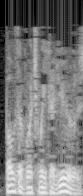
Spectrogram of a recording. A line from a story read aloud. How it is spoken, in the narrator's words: said Nodan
